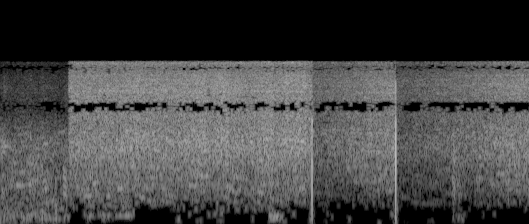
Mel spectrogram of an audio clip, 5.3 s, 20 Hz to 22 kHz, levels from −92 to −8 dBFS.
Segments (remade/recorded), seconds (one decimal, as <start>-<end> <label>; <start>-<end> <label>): 0.0-5.3 recorded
